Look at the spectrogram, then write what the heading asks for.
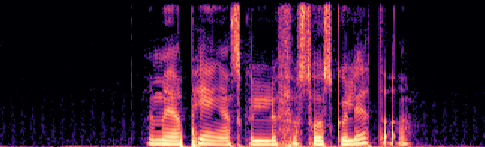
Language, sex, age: Swedish, female, 25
